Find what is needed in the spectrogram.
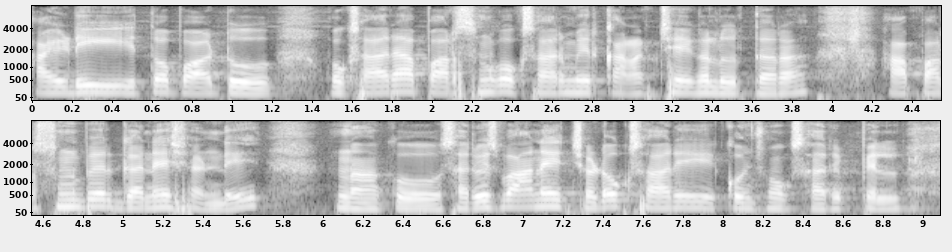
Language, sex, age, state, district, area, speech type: Telugu, male, 30-45, Andhra Pradesh, N T Rama Rao, urban, spontaneous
